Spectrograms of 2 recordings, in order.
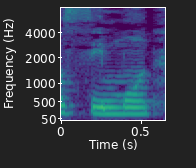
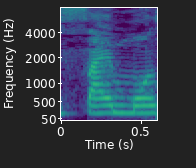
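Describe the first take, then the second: First: "Simon" with first syllable like "see"; SEE-mon pronunciation. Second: "Simon" with first syllable like "sigh"; SY-mon pronunciation. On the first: Host lists the other way, "Simon" as SEE-mon. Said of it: "the way they pronounce it". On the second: Host lists how many people call it, "Simon" as SY-mon. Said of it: "Many people call it". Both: Shown as a demonstration.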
